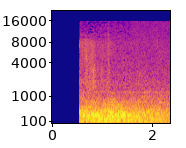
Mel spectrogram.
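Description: A loud, steady low rumble that starts abruptly about half a second in, after silence.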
